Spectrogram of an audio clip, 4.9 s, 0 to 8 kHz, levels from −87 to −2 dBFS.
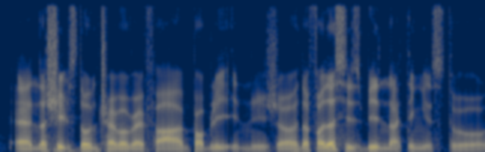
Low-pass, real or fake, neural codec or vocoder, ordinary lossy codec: none; real; none; none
